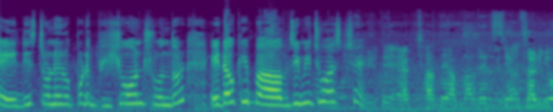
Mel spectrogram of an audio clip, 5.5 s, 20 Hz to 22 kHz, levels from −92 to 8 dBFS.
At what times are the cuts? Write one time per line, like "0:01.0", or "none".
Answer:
0:03.8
